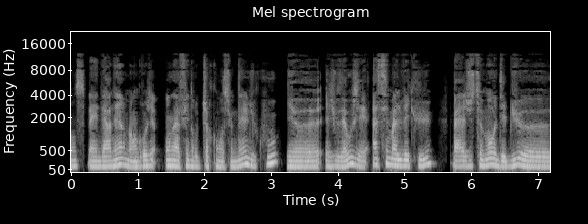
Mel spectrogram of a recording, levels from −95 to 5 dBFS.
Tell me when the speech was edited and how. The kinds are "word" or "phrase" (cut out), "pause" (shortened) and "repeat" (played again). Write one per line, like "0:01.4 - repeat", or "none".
0:03.2 - word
